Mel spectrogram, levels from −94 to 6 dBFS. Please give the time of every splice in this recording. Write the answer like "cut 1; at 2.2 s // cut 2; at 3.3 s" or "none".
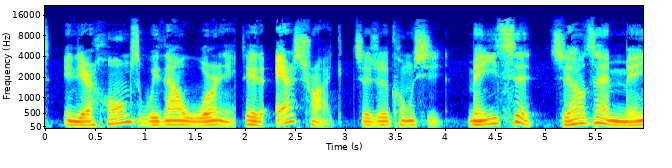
none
